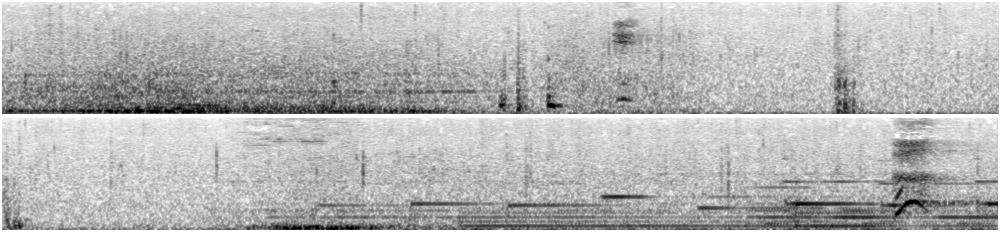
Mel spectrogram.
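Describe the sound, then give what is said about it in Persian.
Steady rain hisses across the whole scene, with scattered sharper drops hitting a surface and a low rumble underneath; a faint tonal hum joins in the later part. “ببینی تو بارونم میتونم ظاهر شم.”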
